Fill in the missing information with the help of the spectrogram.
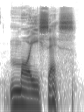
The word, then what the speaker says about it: Moisés: It's interesting, because in Spanish, do you know how they pronounce Moses? – No, actually, I don't. – Moisés. – Moisés? – Uh-huh.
